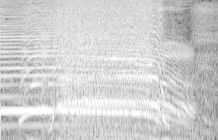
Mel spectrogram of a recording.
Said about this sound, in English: We gotta yell again to get his attention.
